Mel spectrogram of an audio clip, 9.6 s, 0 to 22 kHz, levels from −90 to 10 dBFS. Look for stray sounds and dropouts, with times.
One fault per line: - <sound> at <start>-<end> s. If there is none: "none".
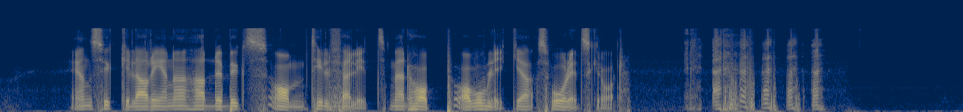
- laugh at 6.8-8.4 s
